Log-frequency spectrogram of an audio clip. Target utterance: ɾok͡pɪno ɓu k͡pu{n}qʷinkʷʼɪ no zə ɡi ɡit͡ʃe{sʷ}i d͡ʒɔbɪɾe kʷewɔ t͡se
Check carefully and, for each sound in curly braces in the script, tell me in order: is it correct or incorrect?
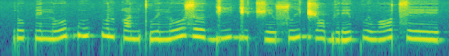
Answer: correct, correct

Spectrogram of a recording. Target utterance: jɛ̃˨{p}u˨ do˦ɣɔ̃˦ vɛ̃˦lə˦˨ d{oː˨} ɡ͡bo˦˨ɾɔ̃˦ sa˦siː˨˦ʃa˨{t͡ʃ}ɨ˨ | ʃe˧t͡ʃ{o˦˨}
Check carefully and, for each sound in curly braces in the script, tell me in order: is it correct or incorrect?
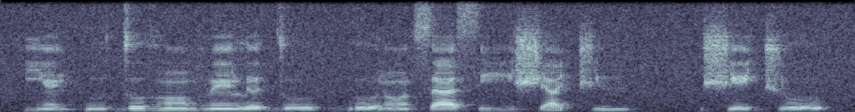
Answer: incorrect, correct, correct, correct

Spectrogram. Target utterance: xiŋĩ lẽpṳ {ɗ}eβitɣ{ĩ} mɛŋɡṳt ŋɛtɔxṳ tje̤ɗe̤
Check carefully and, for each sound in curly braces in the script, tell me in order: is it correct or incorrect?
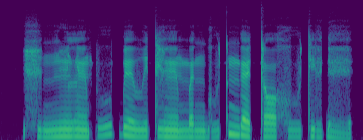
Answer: incorrect, incorrect

